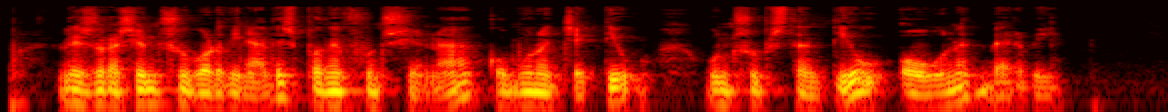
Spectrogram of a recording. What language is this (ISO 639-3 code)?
cat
